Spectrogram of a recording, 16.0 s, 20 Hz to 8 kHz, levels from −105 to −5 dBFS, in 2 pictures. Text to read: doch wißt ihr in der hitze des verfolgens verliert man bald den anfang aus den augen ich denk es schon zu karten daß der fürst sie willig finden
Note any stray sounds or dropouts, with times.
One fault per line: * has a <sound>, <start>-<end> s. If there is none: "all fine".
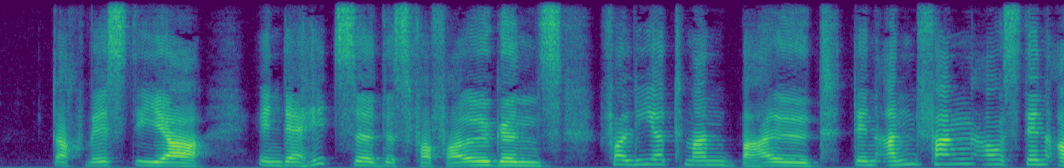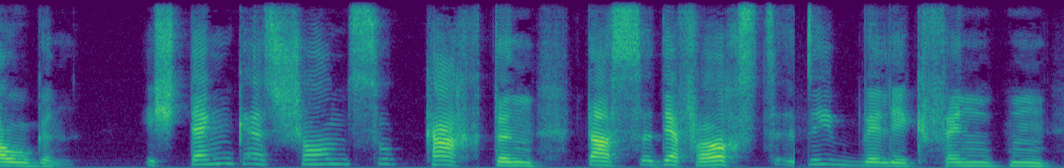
* has a dropout, 13.9-14.0 s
